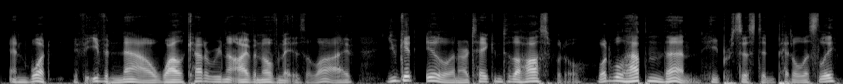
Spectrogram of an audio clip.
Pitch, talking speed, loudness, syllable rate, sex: 115 Hz, 185 wpm, -20 LUFS, 6.1 syllables/s, male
